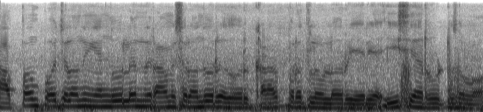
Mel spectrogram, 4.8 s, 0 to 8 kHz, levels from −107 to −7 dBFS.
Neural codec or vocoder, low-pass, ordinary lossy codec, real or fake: none; 7.2 kHz; none; real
